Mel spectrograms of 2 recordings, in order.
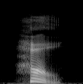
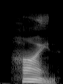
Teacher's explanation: Listen, the singular is hai, nice and clean. But, the plural, with the bindi, gets this nasal sound at the end, hain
